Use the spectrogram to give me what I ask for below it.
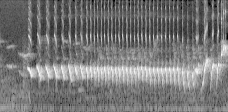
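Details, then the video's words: White-rumped shama lure song meant to draw replies from other birds: a long rapid trill of identical clipped notes repeated about ten times a second, ending in upward-sweeping whistles. "KICAUAN MURAI BATU bikin NYAUT ikut BUNYI GACOR NGEPLONG BONGKAR ISIAN ¦ PANCINGAN MURAI"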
